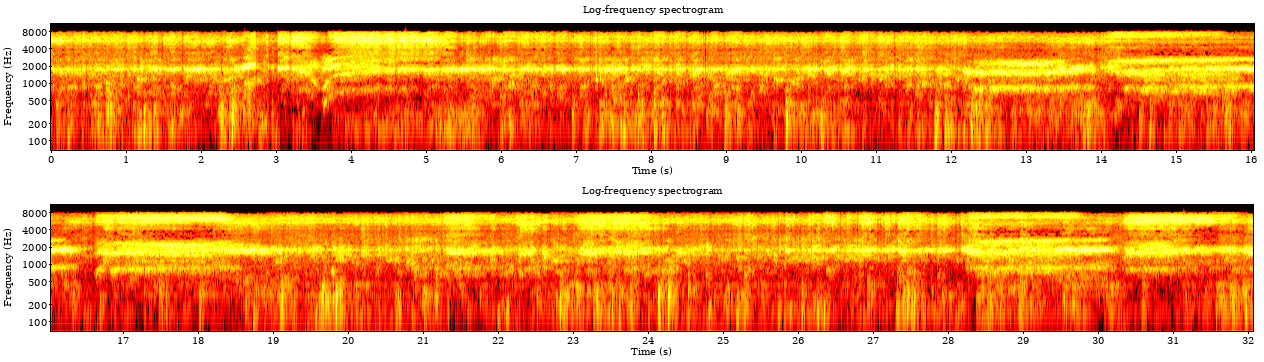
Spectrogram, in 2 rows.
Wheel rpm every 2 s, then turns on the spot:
230, 220, 200, 230, 230, 230, 220, 220, 220, 220, 230, 230, 230, 230, 220, 230.
none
